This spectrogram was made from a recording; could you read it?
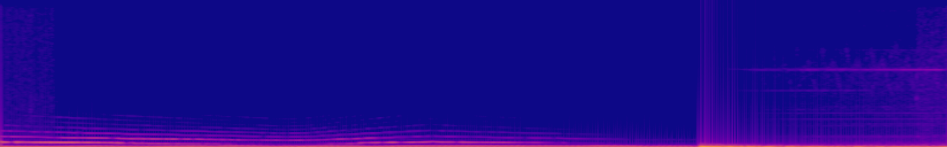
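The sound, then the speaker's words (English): A facility's alarm sirens wail at night, a loud wailing siren with a harmonic tone that dips, rises, then slowly falls in pitch over a steady low rumble, before a sudden heavy roar takes over near the end. “It was joined by another, and then another, until the whole facility was one blaring alarm.”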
